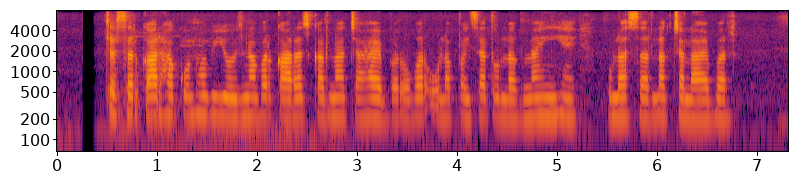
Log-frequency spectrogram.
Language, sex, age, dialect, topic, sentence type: Chhattisgarhi, female, 18-24, Central, banking, statement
